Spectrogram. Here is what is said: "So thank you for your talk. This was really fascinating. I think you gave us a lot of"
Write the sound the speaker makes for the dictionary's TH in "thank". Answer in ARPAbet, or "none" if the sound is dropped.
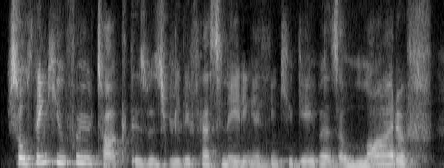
TH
